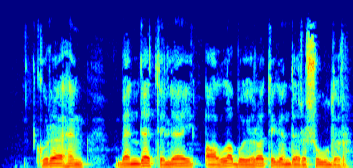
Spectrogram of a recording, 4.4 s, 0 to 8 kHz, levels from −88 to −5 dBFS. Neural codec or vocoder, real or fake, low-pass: none; real; 7.2 kHz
